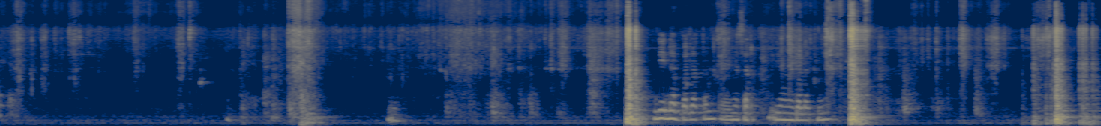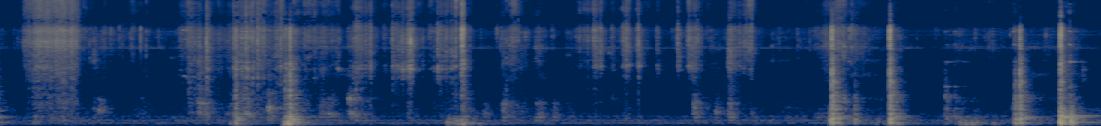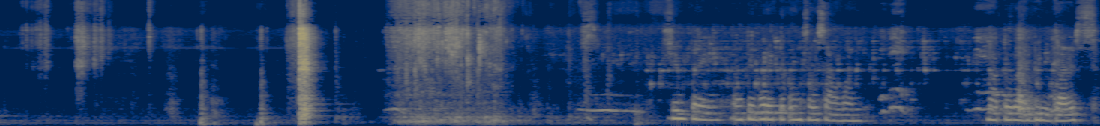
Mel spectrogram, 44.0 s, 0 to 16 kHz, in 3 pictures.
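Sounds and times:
knife cutting fruit: 17.3 - 24.8
kitchen tap running: 34.5 - 36.4, 37.2 - 43.9.

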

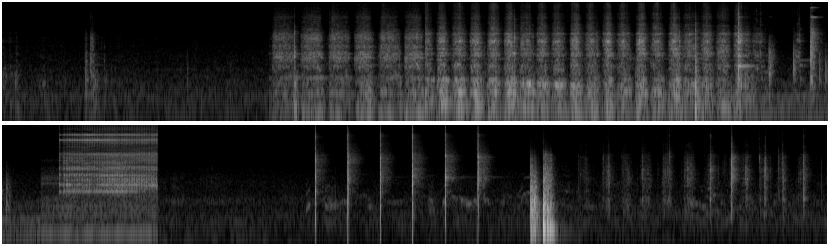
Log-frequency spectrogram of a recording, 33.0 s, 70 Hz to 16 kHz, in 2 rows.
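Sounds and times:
hacksaw cutting metal tube: 5.4 - 15.3.

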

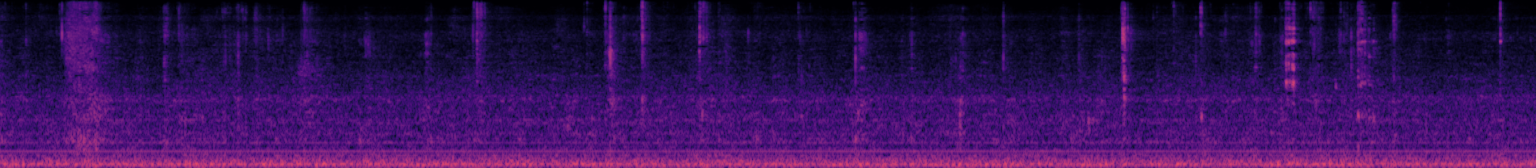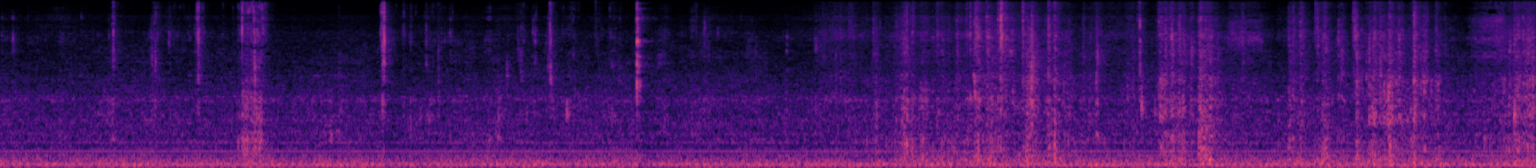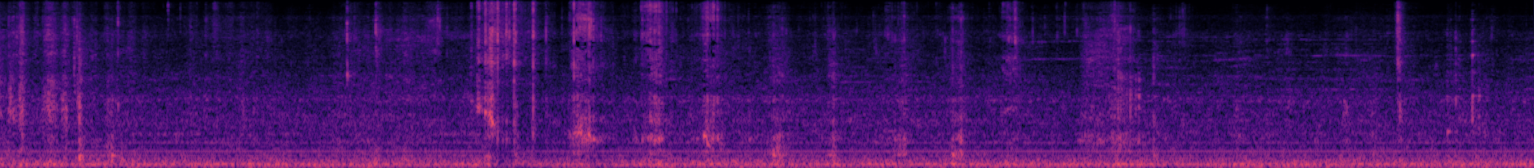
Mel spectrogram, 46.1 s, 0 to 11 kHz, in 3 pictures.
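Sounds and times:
low hum: 0.0 - 46.0
chewing: 34.1 - 42.5.

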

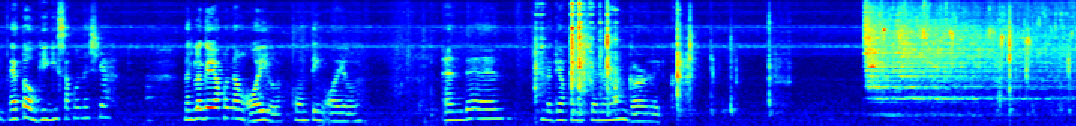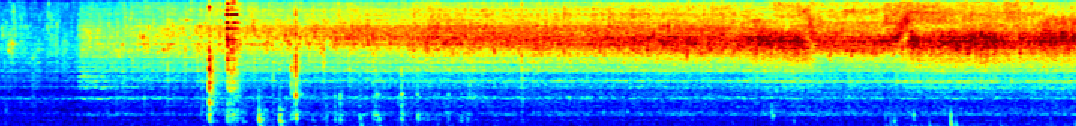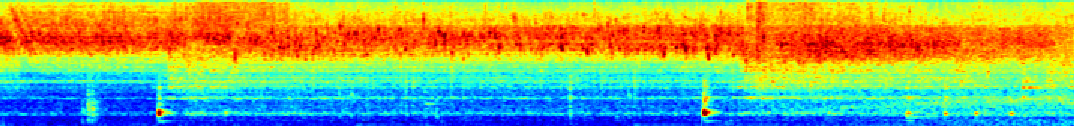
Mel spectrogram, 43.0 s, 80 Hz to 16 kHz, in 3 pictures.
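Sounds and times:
garlic sizzling in oil: 11.5 - 43.0.

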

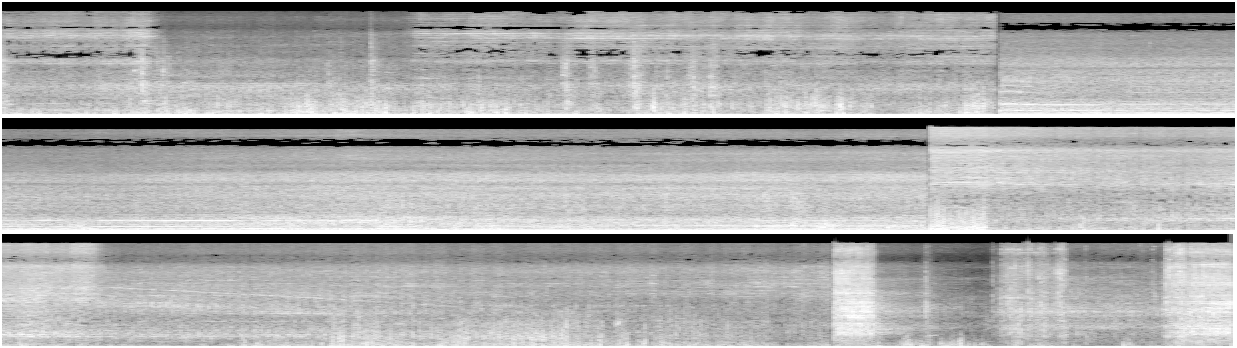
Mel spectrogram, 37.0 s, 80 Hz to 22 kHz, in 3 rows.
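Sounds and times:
outdoor noise: 0.0 - 36.9
excavator diesel engine running: 10.0 - 21.6
loud hiss: 21.6 - 33.4.

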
